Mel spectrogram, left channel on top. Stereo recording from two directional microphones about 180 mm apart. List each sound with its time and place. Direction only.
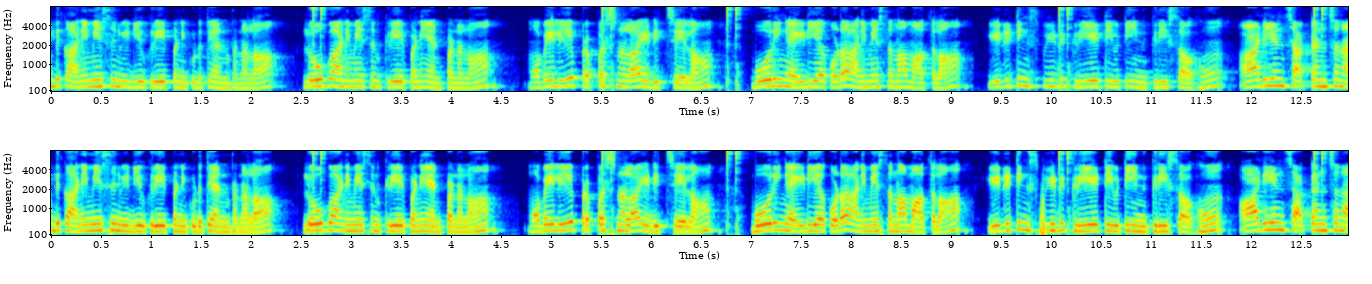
0.0 s speech: 35° right (ahead or behind)
7.0 s a woman's voice: 45° right (ahead or behind)
10.0 s speech: centre (ahead or behind)
10.2 s a woman's voice: 50° right (ahead or behind)
11.9 s a woman's voice: 10° right (ahead or behind)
